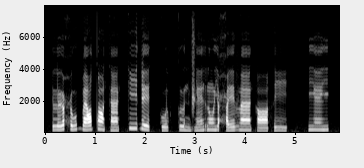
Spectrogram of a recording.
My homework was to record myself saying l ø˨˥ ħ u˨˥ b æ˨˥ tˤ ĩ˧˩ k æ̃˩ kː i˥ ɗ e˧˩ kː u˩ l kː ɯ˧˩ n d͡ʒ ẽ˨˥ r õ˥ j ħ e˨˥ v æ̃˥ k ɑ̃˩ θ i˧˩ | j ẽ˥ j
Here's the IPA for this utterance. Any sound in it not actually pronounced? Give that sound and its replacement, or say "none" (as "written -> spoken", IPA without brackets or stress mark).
none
